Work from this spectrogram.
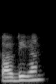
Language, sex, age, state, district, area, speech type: Santali, male, 18-30, West Bengal, Bankura, rural, conversation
